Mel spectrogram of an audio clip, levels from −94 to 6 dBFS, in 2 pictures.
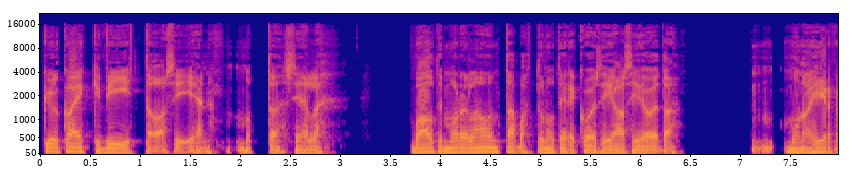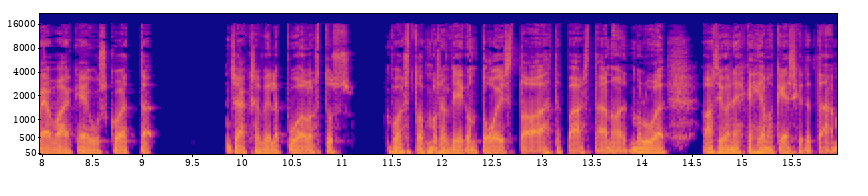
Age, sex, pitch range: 30-49, male, 80-95 Hz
